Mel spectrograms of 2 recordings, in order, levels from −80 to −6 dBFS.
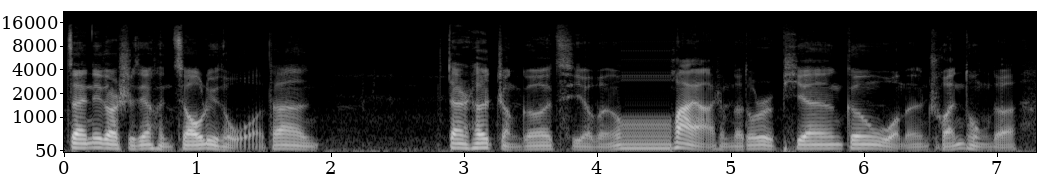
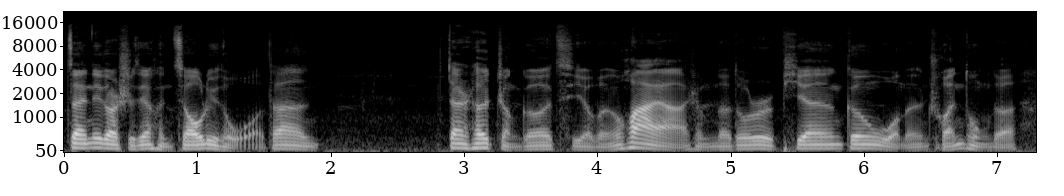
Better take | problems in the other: second | audio freezing; at 4 s

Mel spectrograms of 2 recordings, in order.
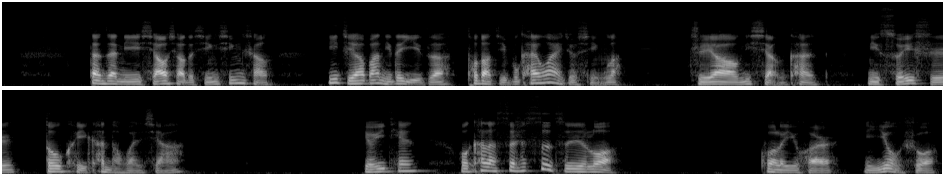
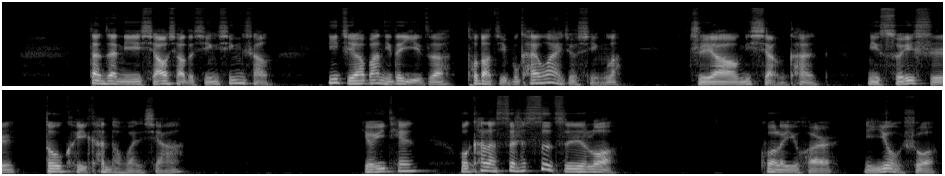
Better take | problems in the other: second | muffled; very; fading above 2 kHz

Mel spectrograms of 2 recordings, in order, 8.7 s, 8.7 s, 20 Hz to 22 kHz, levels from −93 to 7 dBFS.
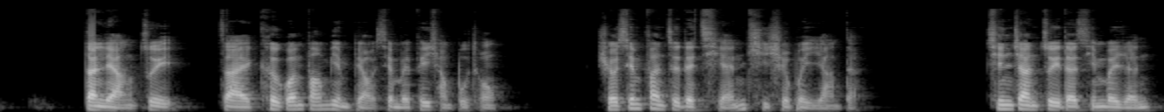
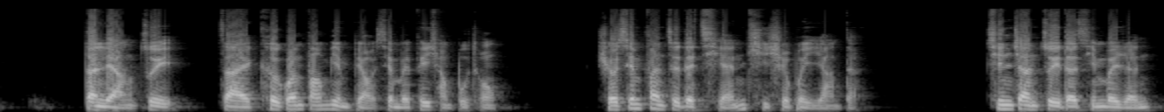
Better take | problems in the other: first | distortion; slight; 1.9% of the sound clipped

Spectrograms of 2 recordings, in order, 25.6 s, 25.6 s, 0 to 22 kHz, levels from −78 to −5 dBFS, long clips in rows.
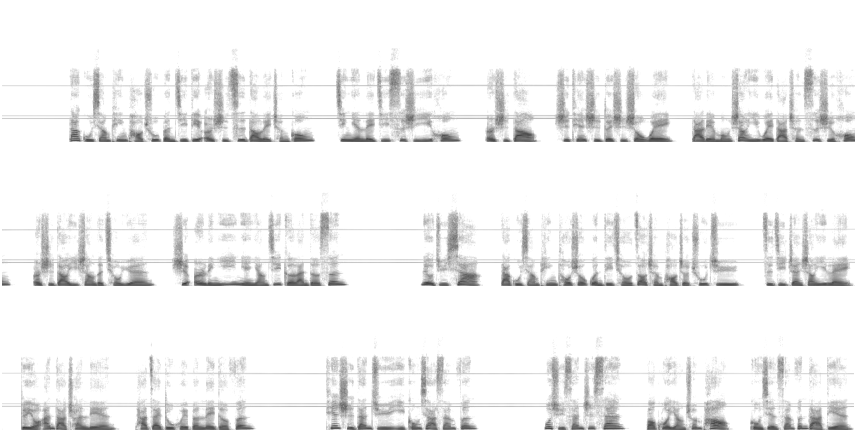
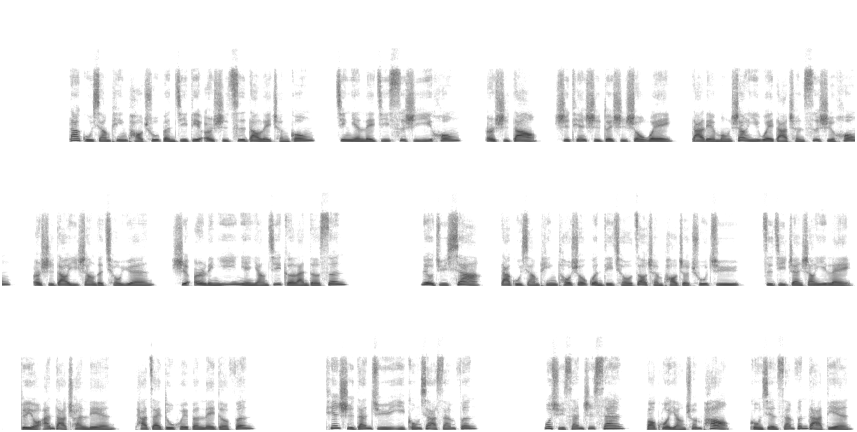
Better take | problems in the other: second | high-pitched whine; faint; throughout; 4 kHz, 25 dB below the speech

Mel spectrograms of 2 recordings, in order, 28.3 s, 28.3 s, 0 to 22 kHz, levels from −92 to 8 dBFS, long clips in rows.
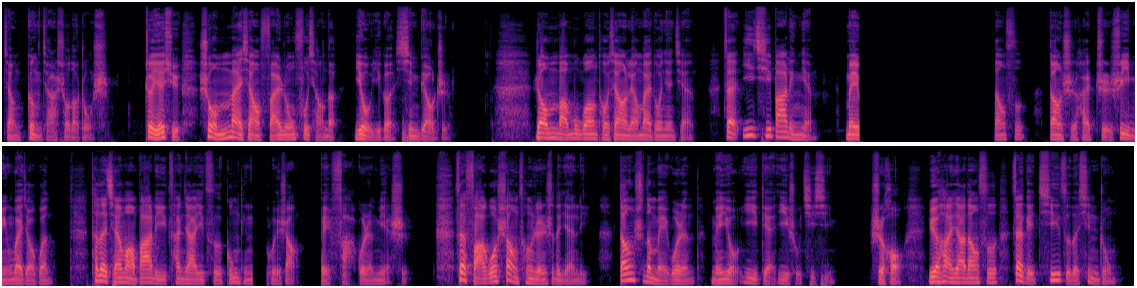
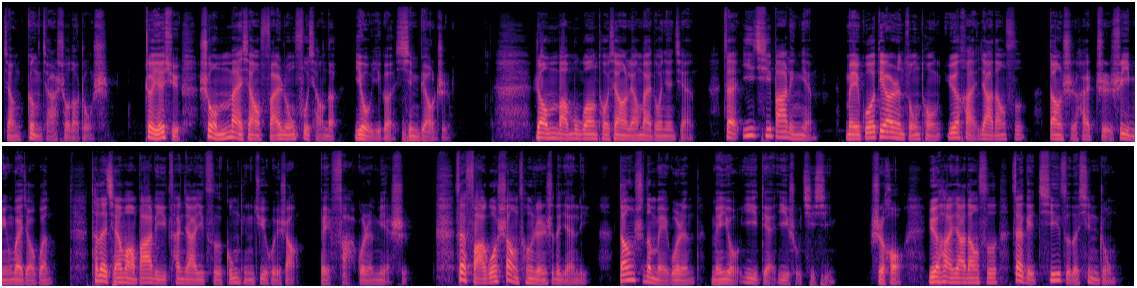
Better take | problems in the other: second | audio cutting out; at 11 s for 1.5 s and at 17 s

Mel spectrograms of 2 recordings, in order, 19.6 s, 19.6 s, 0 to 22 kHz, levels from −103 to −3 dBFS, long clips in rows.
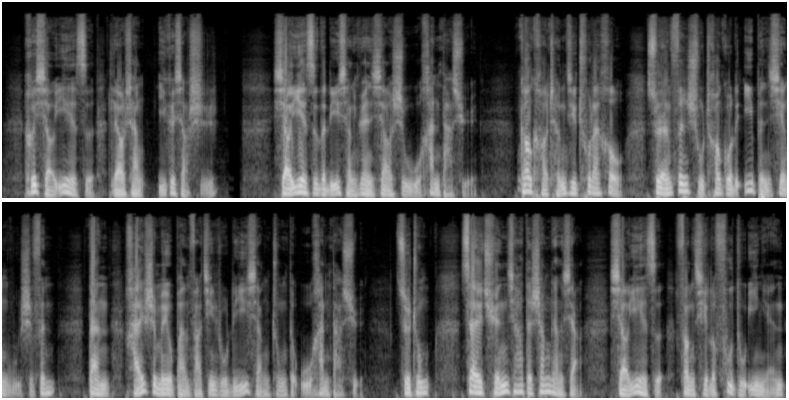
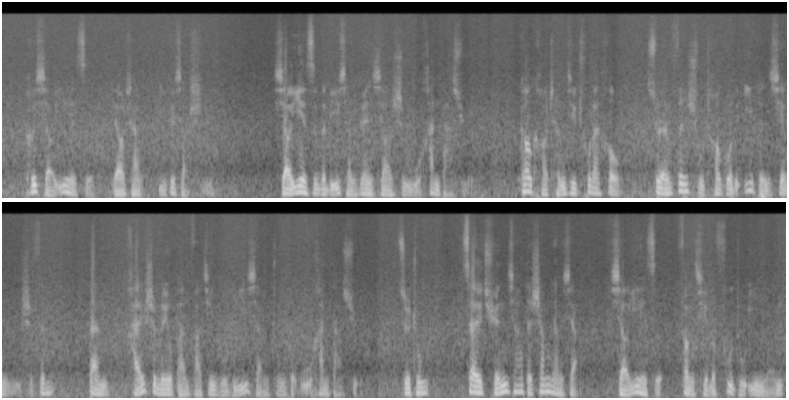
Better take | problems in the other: first | hiss; loud; throughout; 9 dB below the speech

